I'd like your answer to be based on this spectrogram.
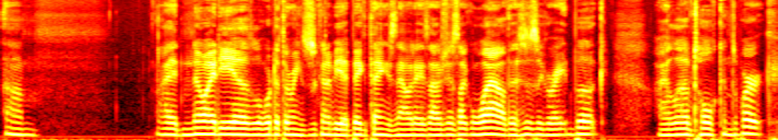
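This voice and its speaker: Soft-spoken and at a moderate pace, a man with a fairly high pitch and a dark, mellow tone talks in a monotone, flat intonation. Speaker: streamer. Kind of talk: casual chat. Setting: live stream. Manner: hesitant, many fillers.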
